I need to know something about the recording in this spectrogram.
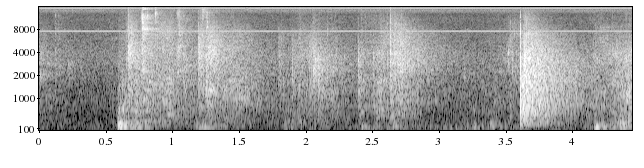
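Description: Footsteps on a bare hardwood floor in an empty room, with two louder sharp strikes, about half a second in and near the end, and lighter steps between them.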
